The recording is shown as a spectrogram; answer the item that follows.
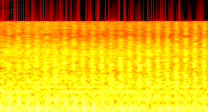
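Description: Helicopter rotor sound effect: a loud, fast, steady chopping of rotor blades.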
